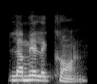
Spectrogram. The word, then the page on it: lamellicorn: Indian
